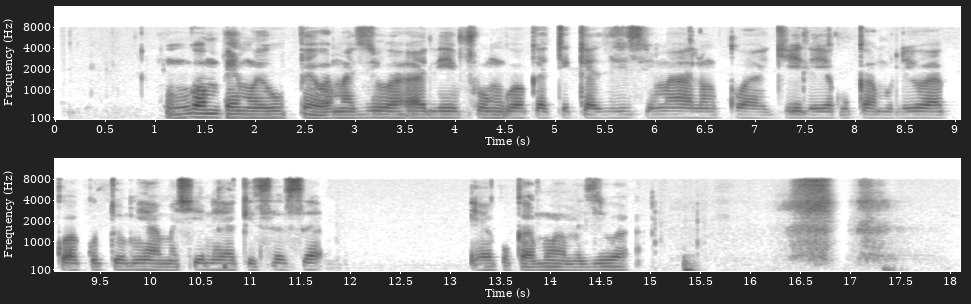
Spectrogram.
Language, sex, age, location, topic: Swahili, male, 36-49, Wajir, agriculture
